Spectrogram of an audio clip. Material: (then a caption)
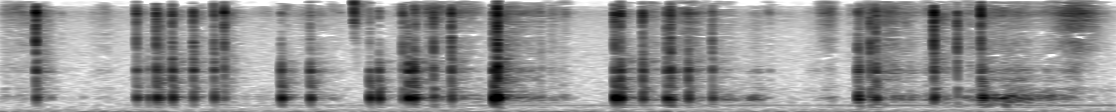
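Cardboard. Long nails tap quickly on the cover of a teal hardcover book, then on its spine. Short, crisp clicks with a mid-range tone come in irregular clusters over a faint steady hum.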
